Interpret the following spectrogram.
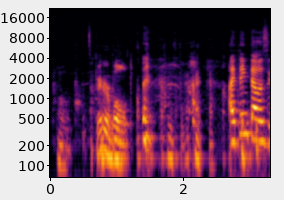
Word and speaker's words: Faribault: Faribault. Oh, Faribault.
